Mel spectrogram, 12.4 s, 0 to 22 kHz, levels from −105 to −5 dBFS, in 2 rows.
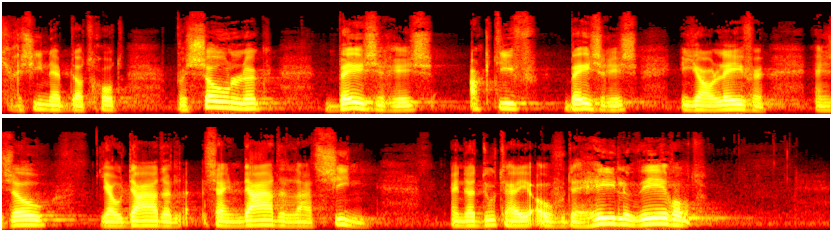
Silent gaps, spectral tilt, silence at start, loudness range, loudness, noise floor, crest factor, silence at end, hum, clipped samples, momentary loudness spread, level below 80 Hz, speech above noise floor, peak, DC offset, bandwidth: none; -5.5 dB/octave; 0 s; 2 LU; -19 LUFS; -56 dBFS; 20 dB; 0.8 s; none; under 0.1%; 15 LU; -68 dBFS; 37 dB; 0 dBFS; under 0.1%; 15 kHz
